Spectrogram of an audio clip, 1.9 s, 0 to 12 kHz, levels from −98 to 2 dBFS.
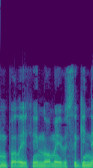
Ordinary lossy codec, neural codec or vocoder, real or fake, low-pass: AAC, 48 kbps; none; real; 7.2 kHz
